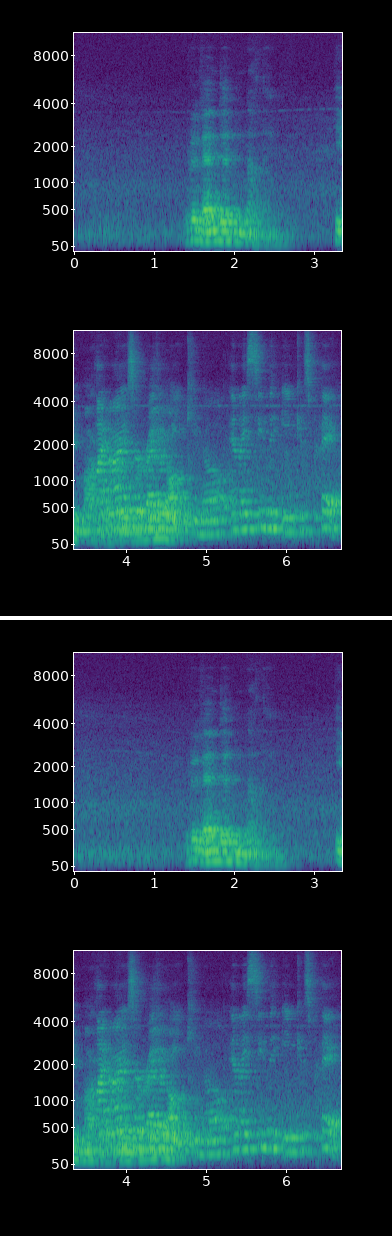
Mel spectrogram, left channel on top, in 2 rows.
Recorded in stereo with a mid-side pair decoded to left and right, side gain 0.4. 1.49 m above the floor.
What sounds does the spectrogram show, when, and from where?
1.4 s a man speaking: 55° left, 1.1 m
3.6 s a woman speaking: 40° left, 1.1 m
